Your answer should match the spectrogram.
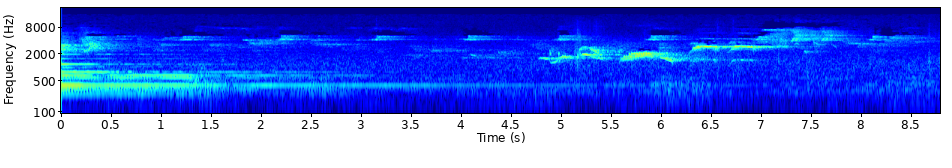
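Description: A final musical chord rings out and fades away over the first few seconds. It gives way to several birds chirping in quick, gliding calls a little past the middle, over a faint steady outdoor hiss.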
